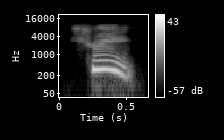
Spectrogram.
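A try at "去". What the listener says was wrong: आखिर में उई के नहीं आनी चाहिए, डबल वाओ वाला स्टाइल आके, यानी कि आवाज वहां जाके रुक जाए। ऊंची। या की साउंड नहीं है, आप कर रही हो। ऊंच। हाँ, छी। आप कहते हैं ना, वो धोबी कपड़े धोता है, कहते हैं छुआ छू। छुआ छू छू।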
